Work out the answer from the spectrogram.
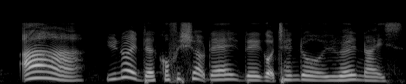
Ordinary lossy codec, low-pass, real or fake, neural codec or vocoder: none; 7.2 kHz; real; none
